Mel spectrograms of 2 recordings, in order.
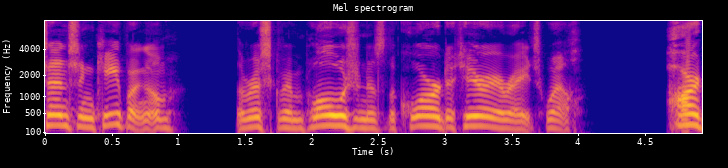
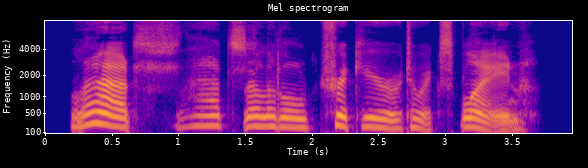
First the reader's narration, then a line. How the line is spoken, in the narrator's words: Aubrey muttered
